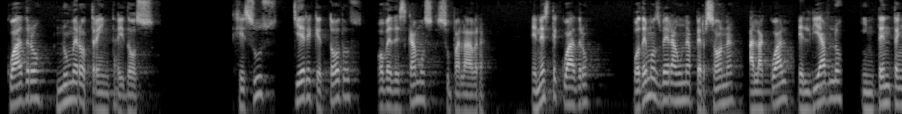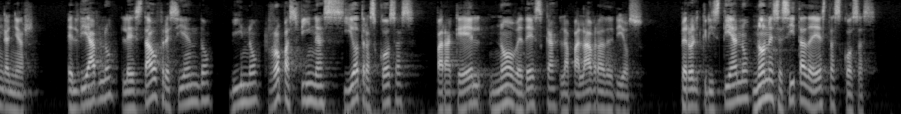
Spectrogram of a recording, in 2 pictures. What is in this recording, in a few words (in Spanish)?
good news spanish mexico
